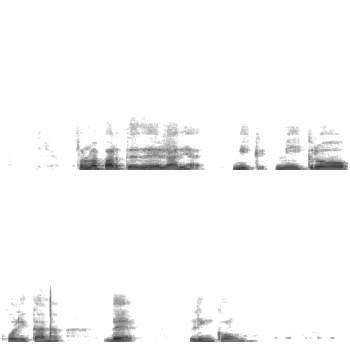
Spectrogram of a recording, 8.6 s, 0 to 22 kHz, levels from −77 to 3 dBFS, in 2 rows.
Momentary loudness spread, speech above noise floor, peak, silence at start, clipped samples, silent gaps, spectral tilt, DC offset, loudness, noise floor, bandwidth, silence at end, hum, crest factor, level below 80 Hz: 18 LU; 57 dB; -4 dBFS; 0.95 s; under 0.1%; none; -7.5 dB/octave; under 0.1%; -23 LUFS; -79 dBFS; 7.2 kHz; 1.2 s; none; 20 dB; -72 dBFS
